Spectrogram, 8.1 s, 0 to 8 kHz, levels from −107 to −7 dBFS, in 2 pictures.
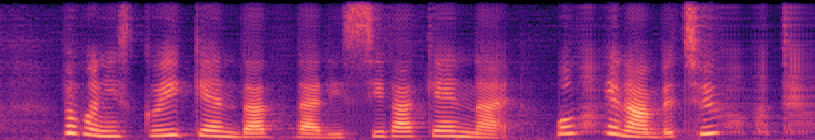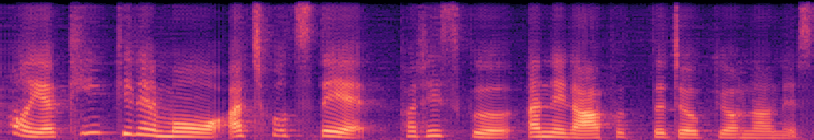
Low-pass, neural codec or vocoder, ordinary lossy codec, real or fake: none; codec, 16 kHz, 0.2 kbps, FocalCodec; none; fake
